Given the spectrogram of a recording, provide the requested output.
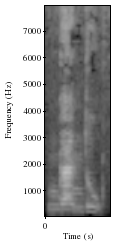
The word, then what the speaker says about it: ngando: nakou nakou la maison n combiné à G donne NG NG comme dans Ngando le crocodile n combiné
